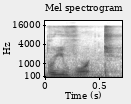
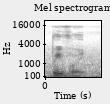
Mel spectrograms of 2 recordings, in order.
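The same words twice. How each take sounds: First: Every sound of the name is carefully pronounced. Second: The name is said quickly and loosely. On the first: The speaker is overthinking the name. The speaker calls it wrong. "You putting too much pronunciation" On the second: This is how locals say it. The speaker calls it right. "That's the way you say it"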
